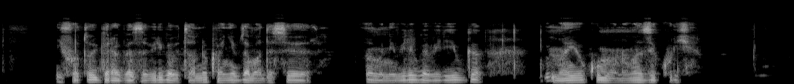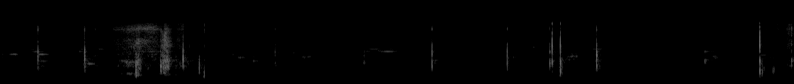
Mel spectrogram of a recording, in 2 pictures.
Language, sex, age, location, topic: Kinyarwanda, male, 25-35, Nyagatare, health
